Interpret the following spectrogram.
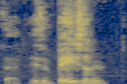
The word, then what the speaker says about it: Baszler: Is it Baszler? Baszler.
